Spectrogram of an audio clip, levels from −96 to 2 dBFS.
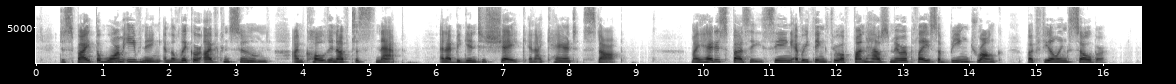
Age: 50-69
